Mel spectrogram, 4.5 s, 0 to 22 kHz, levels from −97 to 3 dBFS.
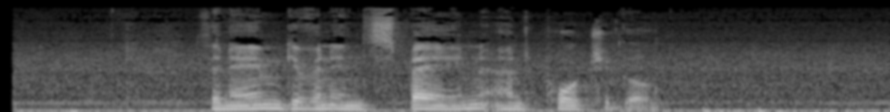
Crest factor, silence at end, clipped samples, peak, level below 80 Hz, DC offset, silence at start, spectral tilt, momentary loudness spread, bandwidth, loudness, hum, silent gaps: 22 dB; 0 s; under 0.1%; -8 dBFS; -44 dBFS; under 0.1%; 0.05 s; -5.5 dB/octave; 19 LU; 16 kHz; -27 LUFS; none; none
